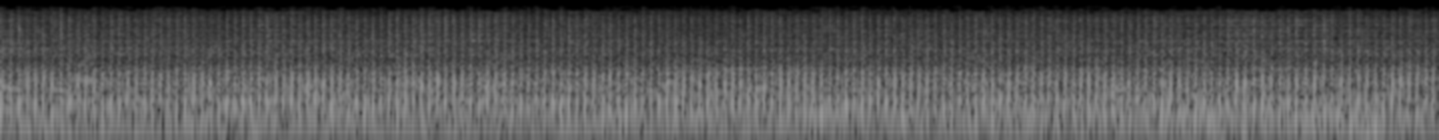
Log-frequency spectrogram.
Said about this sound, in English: There was a jackhammer going on. I couldn't hear you.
